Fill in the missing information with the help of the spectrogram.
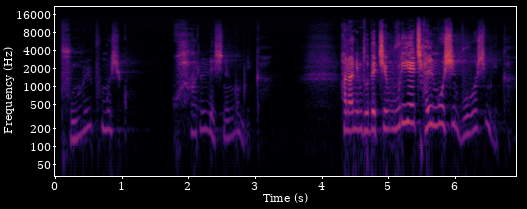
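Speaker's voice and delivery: pleas rising, then dropping off; anguished questioning. Acted. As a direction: ask God if he is powerless, pleading. Voices the people's question. (무력한 하나님을 향한 애타는 질문)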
